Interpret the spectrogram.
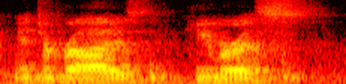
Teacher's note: it is stress unstress unstress and we call those verses dactylic · it is dum-dada, stress, unstress, unstress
